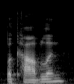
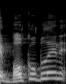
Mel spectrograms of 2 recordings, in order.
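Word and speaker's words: Bokoblin: Goblin it is yeah people say vocal blind and I'm like no it's bakoblin okay well yeah okay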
